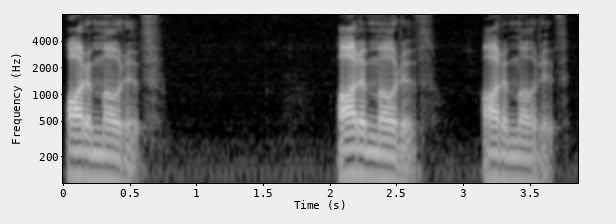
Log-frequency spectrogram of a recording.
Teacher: notice that both of the t sounds for that one are light d sounds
